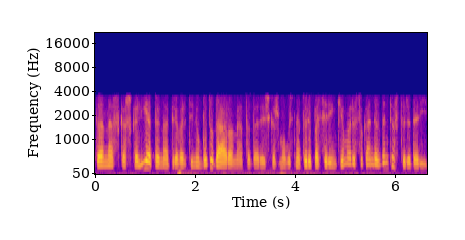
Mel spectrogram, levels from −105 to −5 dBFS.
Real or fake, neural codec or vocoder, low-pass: real; none; 3.6 kHz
